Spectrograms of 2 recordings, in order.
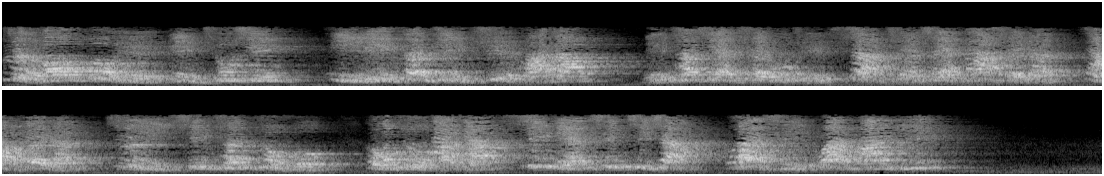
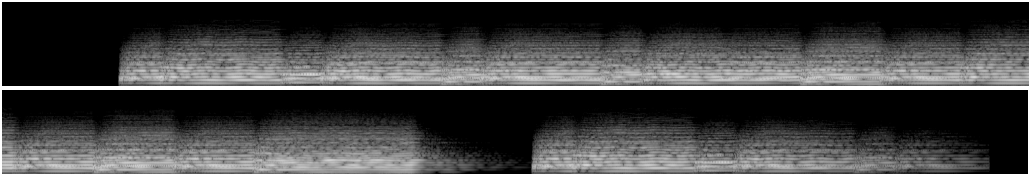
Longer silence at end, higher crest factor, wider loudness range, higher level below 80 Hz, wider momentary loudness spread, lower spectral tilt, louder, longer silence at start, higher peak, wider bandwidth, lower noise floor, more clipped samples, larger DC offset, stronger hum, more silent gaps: first, 1.3 s vs 0.6 s; about the same, 16 dB vs 14 dB; about the same, 3 LU vs 4 LU; first, -52 dBFS vs -66 dBFS; about the same, 10 LU vs 9 LU; second, -0.5 dB/octave vs -8 dB/octave; about the same, -16 LUFS vs -16 LUFS; second, 0 s vs 1.15 s; about the same, 0 dBFS vs -2 dBFS; second, 6.6 kHz vs 7.8 kHz; second, -47 dBFS vs -58 dBFS; neither; second, under 0.1% vs 0.4%; neither; neither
